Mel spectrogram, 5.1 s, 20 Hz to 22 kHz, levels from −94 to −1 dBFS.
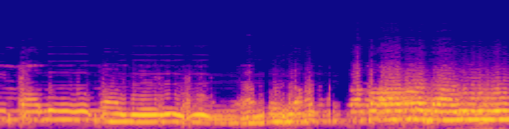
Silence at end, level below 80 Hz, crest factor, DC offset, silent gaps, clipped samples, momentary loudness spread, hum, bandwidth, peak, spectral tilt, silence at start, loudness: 0 s; -54 dBFS; 10 dB; under 0.1%; none; under 0.1%; 8 LU; none; 3.7 kHz; -6 dBFS; -11.5 dB/octave; 0 s; -17 LUFS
